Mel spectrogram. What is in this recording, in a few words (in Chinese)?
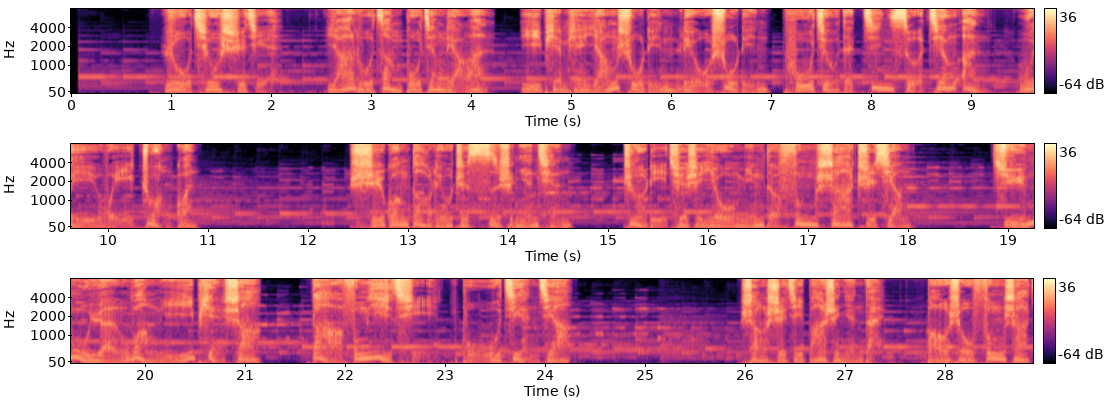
男 专题片 温暖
